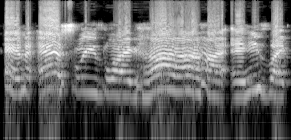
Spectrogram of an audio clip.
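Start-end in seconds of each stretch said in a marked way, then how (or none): 1.4-2.3 loud, high mock "ha ha ha"; imitated laugh. Retelling Ashley laughing at Hollywood.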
